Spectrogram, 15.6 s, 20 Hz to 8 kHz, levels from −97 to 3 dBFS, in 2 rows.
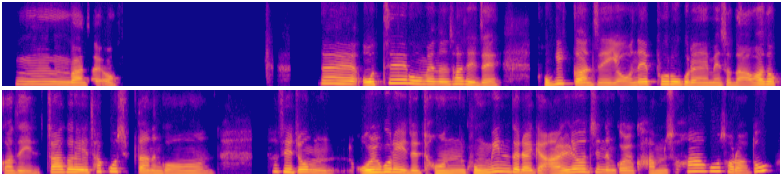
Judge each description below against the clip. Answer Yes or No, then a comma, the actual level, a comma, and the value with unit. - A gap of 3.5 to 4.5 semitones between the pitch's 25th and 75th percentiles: No, average, 5.2 semitones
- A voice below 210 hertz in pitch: No, high, 230 Hz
